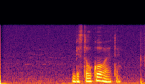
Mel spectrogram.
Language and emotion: Russian, neutral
